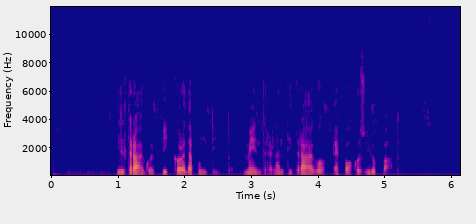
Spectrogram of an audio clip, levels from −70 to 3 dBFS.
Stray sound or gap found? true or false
false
